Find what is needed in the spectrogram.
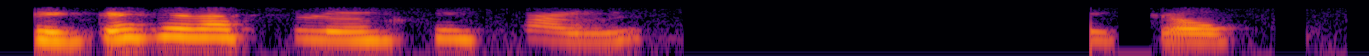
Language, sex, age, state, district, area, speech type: Urdu, female, 18-30, Uttar Pradesh, Gautam Buddha Nagar, rural, conversation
